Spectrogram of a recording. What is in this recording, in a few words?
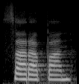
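"сарапан", Komi, female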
